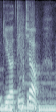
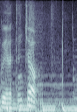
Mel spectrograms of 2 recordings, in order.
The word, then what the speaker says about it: guillotine choke: giot encok Inget ya cara bacanya itu biotin chock bukan Guilt encok diberi nama biotin chock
